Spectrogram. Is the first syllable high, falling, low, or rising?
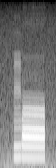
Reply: high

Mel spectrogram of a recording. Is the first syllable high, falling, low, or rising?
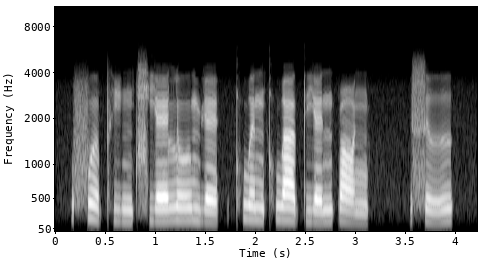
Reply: falling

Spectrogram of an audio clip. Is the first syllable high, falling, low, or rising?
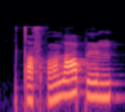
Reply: low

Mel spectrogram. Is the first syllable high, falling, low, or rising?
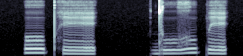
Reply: high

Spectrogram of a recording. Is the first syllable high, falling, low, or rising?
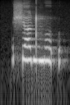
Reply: high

